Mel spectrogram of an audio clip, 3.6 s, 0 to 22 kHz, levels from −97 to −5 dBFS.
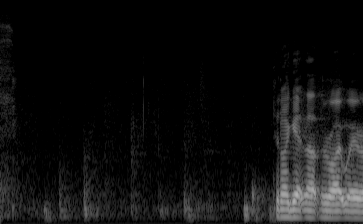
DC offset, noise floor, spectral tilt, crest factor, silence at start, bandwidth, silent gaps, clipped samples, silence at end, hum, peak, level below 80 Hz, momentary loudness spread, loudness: under 0.1%; -77 dBFS; -7 dB/octave; 18 dB; 0.85 s; 14.5 kHz; none; under 0.1%; 0 s; none; -28 dBFS; under -90 dBFS; 24 LU; -41 LUFS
